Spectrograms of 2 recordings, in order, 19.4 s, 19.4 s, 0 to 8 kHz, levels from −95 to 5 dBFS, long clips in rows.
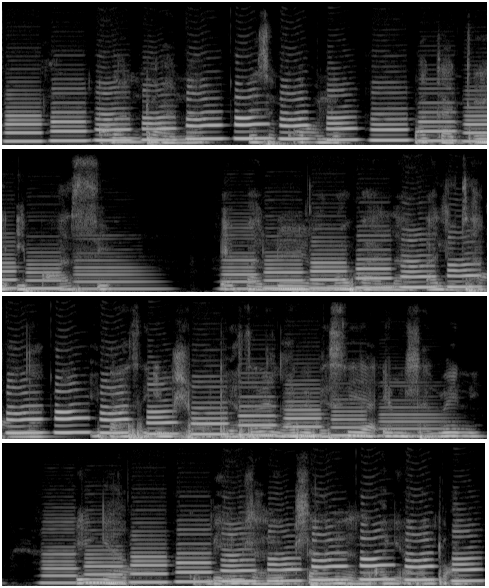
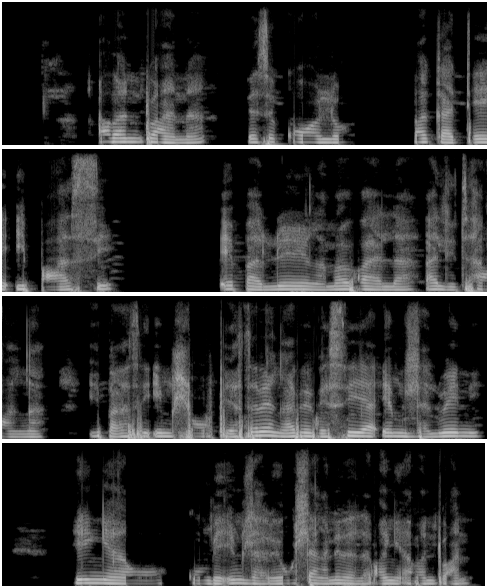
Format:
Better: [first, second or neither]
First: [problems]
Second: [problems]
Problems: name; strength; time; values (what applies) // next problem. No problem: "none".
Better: second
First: background sound (Wind instrument, woodwind instrument); 2 dB above the speech // room echo; dies away in 0.4 s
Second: none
